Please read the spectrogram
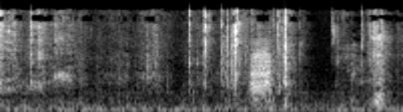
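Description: Foam takeout clamshell being opened and handled: faint rustling and a few light clicks.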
